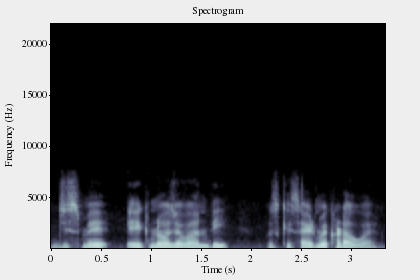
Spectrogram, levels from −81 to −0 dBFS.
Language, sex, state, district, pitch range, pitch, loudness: Hindi, male, Karnataka, Bangalore, 115-130 Hz, 115 Hz, -19 LUFS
